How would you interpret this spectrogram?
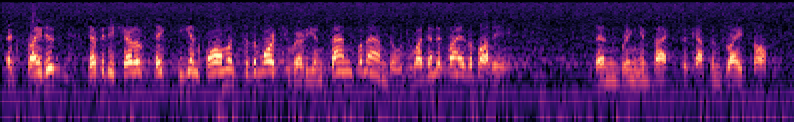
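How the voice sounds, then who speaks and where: A man's voice: on the high side, fast talker, mellow, a little hiss or hum, lightly acted. A man playing a solemn narrator, reading a police case in dramatic 1930s radio style. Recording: dull 1930s radio recording.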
